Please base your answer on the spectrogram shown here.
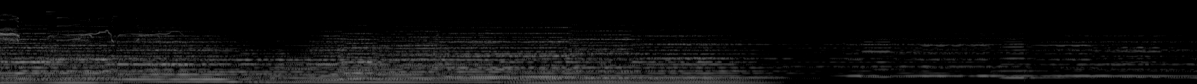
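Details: Orchestral music with jingling bells fills the clip, then fades to a softer, quieter passage; no animal calls are heard.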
